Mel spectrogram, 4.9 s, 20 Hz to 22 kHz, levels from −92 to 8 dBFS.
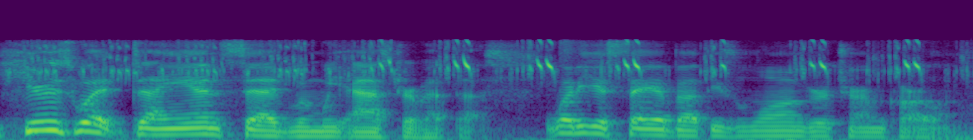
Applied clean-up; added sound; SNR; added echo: none; Cricket; 6 dB; reverberation time 0.2 s.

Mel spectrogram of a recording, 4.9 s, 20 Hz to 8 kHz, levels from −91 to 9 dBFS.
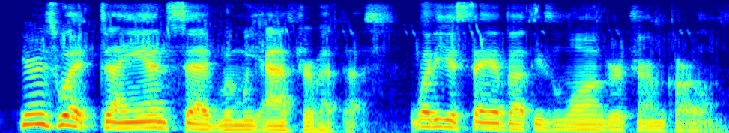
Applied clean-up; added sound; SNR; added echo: neural mask model DeepFilterNet 3.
